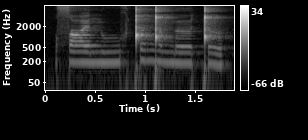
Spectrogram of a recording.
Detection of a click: present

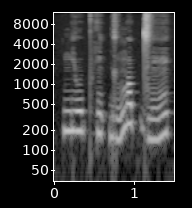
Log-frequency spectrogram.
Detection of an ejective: absent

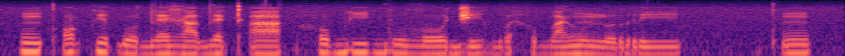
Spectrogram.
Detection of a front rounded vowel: absent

